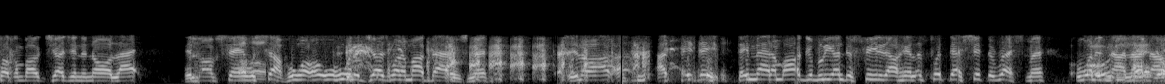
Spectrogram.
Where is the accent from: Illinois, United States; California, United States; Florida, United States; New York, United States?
New York, United States; Harlem; So nigga, I couldn't lose, nigga. I'm from Harlem.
